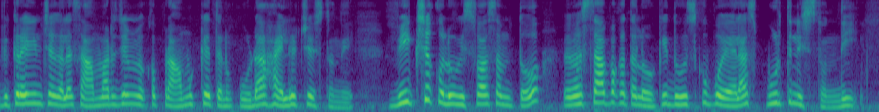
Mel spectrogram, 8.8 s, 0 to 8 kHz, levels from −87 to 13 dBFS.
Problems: background sounds at intervals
